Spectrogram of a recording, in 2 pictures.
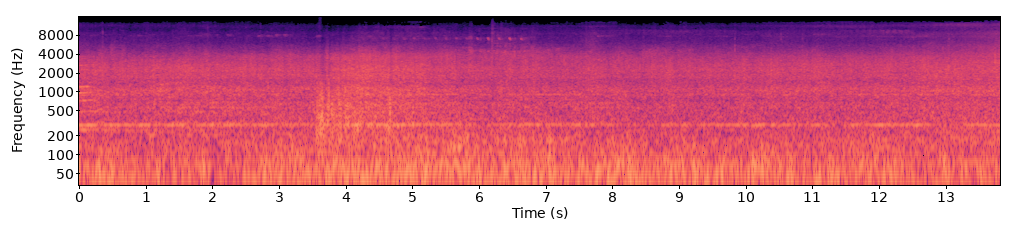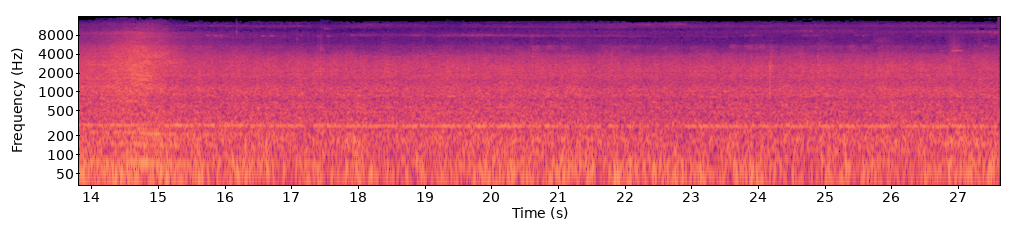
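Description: Steady riding noise from a moving bike: low road and wind rumble under a constant hum. A brief hissing swell rises and fades about fifteen seconds in.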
